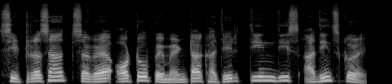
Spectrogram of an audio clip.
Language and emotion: Goan Konkani, neutral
